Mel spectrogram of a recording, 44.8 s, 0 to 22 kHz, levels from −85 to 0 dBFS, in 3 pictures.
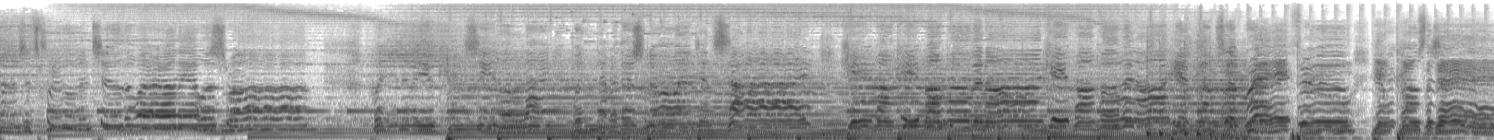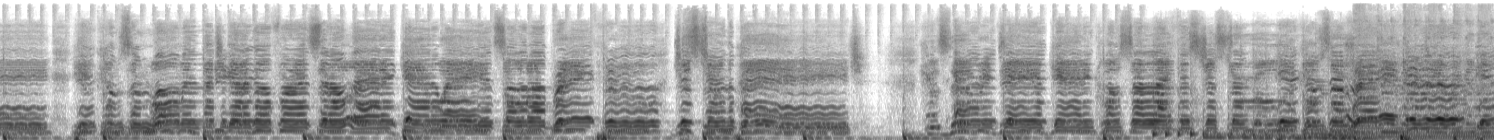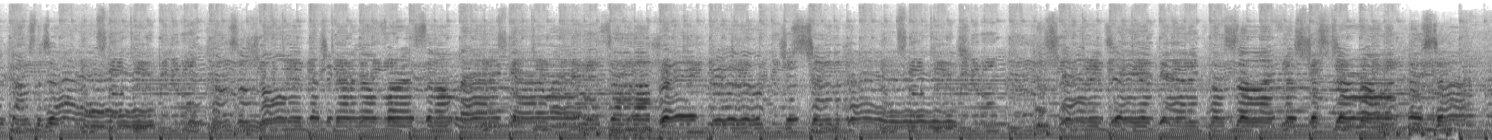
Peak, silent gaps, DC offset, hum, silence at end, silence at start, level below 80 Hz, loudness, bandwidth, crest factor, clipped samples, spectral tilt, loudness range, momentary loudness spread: -2 dBFS; none; under 0.1%; none; 0 s; 0 s; -32 dBFS; -19 LUFS; over 20 kHz; 18 dB; under 0.1%; -4 dB/octave; 6 LU; 8 LU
